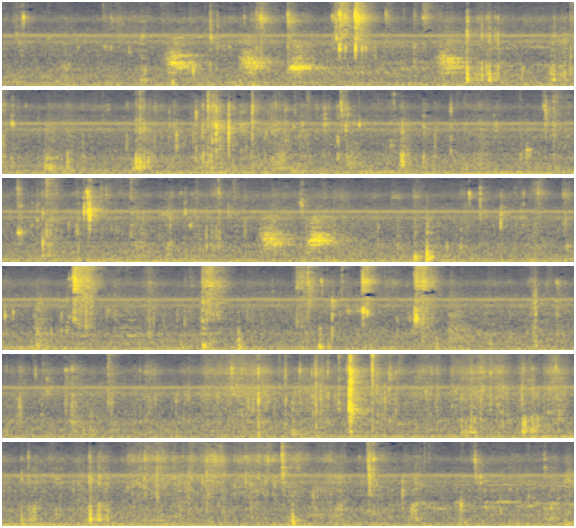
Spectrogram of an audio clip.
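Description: A person biting and chewing slices of crisp, unripe green mango, giving irregular crunches and wet mouth sounds.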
